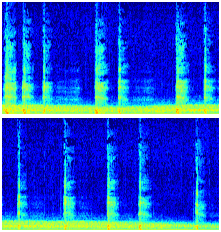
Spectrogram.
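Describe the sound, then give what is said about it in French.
Repeated harsh coughing, a dozen or so sharp coughs in an irregular series, from people breathing unpleasant-smelling white smoke coming out of an opened tomb, over a steady low droning hum throughout. “Une fumée blanche sort du tombeau qui a une odeur désagréable. Ça les fait tousser.”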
